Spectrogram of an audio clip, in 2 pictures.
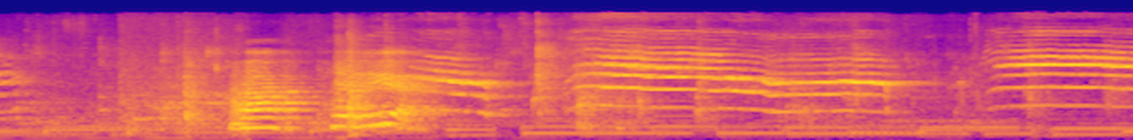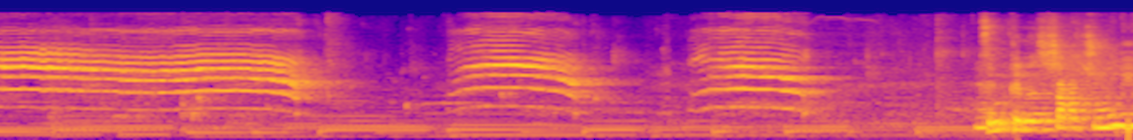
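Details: Small kitten complaining loudly during a bath, crying hard before giving up; long wavering meows and several short arched cries separated by pauses, with a person talking and background music.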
